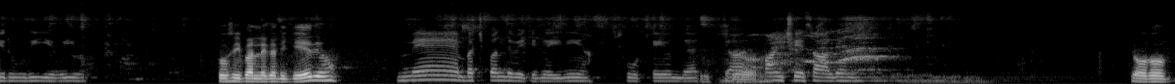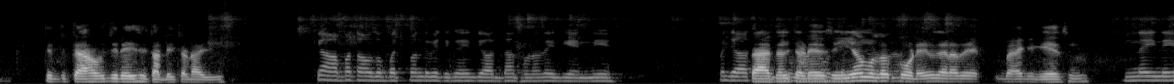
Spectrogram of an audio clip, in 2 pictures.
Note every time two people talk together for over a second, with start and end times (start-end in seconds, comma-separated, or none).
19.2-20.8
